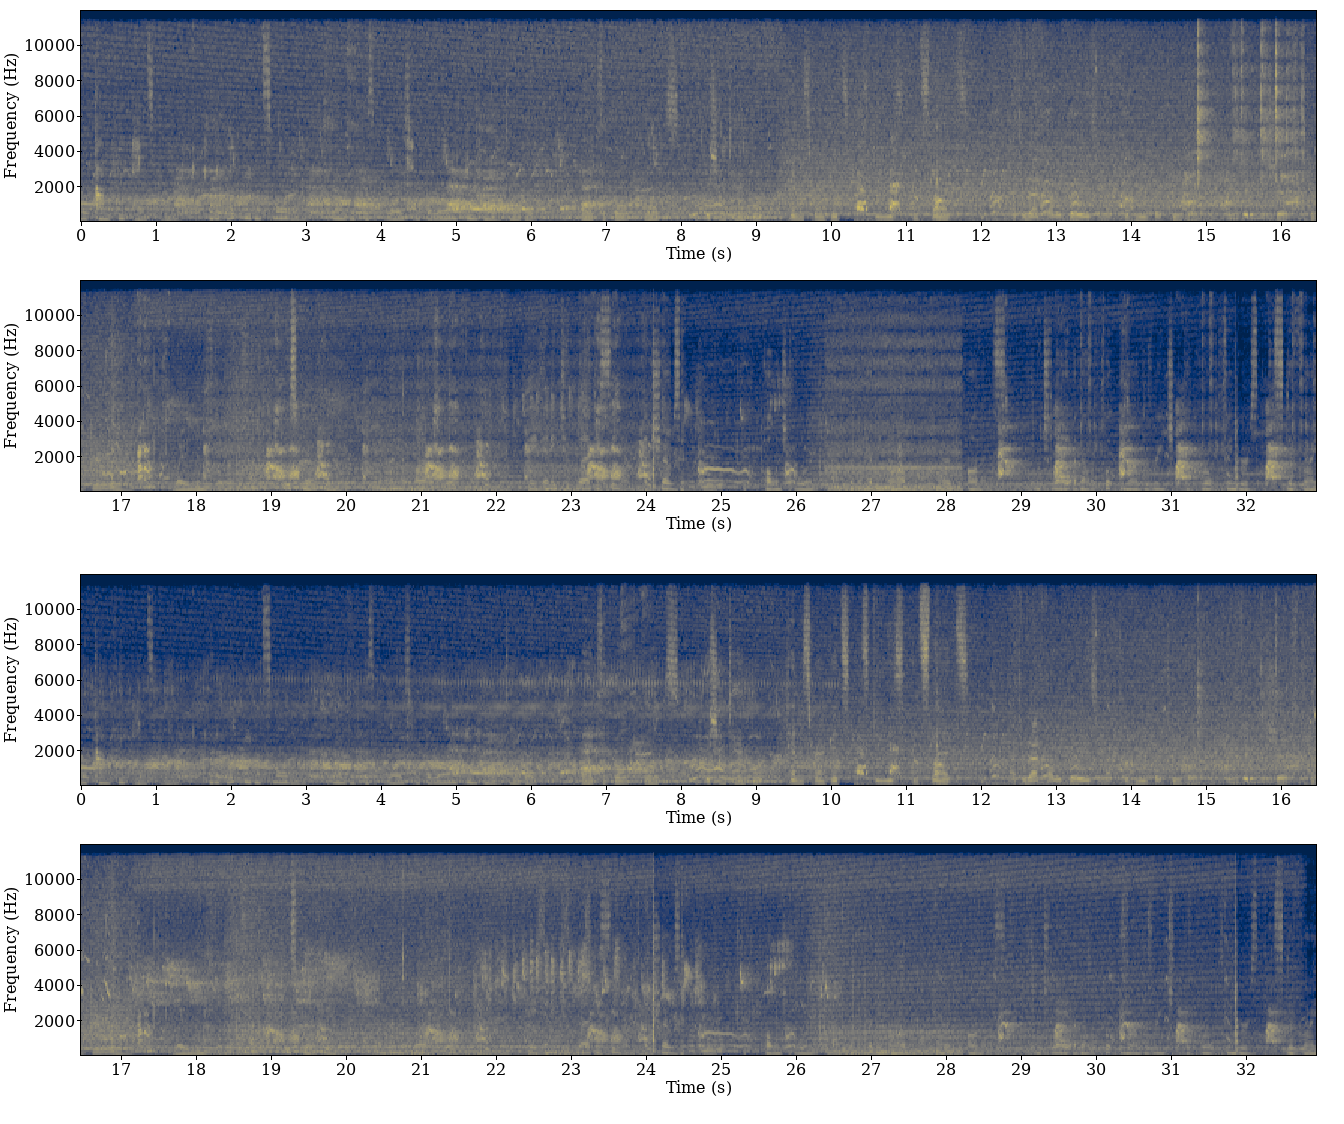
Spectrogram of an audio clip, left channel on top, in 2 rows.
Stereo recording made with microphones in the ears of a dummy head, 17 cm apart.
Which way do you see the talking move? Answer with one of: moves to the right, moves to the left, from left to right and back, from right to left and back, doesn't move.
from left to right and back.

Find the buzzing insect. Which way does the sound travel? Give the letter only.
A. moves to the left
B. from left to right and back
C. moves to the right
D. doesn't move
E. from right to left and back
C.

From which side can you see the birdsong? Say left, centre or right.
right.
